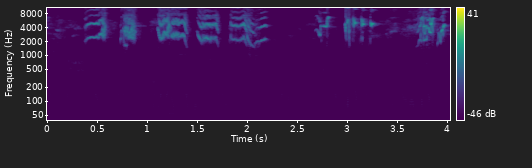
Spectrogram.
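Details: Pet lovebirds chirping: bursts of harsh, buzzy, high chirps in quick clusters, several in the first two seconds, a short pause, then sharper squeaky notes toward the end.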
